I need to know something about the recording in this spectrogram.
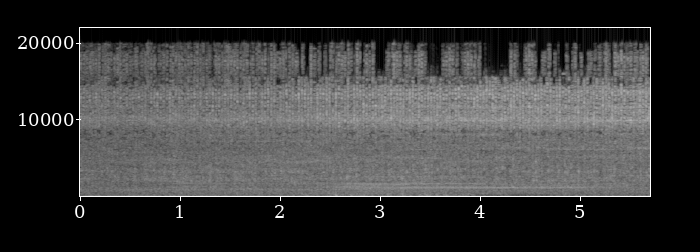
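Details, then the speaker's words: Warm idle of a 2016 Peterbilt 579 with a Paccar MX13 455 hp diesel and Eaton automatic: steady, even low rumble with no knocks, misses or hunting, no smoke, no blow-by from the oil filler cap; normal healthy diesel idle. "It appears to be running excellent. No unusual noises, no smoke out of the tailpipe, no blow by coming out of the oil filler cap. Everything appears to be good."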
